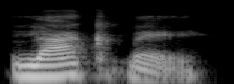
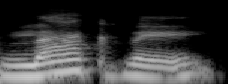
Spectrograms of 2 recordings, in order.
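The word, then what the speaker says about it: Lakmé: in india is named lakme after this french opera without them realizing that lakme is the french mispronunciation of the indian word for the goddess lakshmi and so you can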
